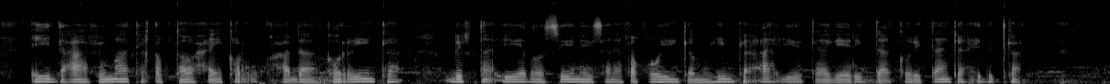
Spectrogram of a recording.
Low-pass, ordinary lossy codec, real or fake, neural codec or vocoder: none; none; fake; codec, 44.1 kHz, 2.6 kbps, SNAC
